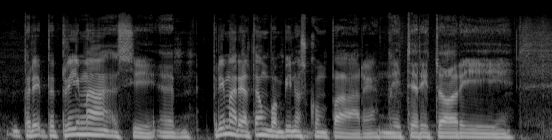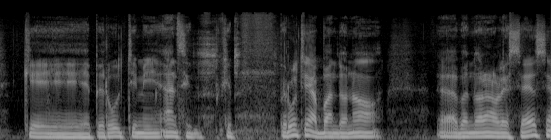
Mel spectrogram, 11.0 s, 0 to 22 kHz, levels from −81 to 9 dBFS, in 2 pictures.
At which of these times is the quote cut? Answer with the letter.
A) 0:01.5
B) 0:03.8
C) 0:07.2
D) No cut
B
